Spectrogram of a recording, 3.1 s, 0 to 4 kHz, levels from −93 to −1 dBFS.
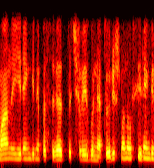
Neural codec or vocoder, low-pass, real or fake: none; 3.6 kHz; real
